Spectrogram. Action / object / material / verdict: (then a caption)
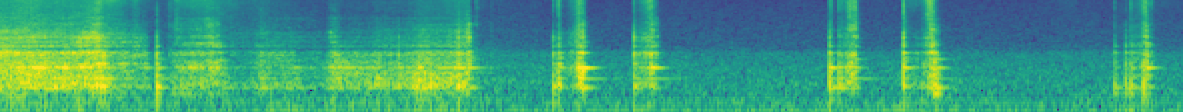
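scrape / wooden tabletop scratched with fingernails / wood / none. Long fingernails scratch and rub across a large, solid, dark-wood tabletop. About three and a half seconds of continuous rasping with a faint hollow tone is followed by short, separate scratching strokes. The strokes carry bright, scraping detail with little low end.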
